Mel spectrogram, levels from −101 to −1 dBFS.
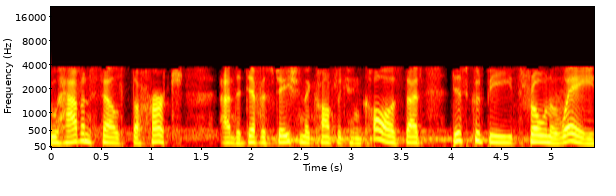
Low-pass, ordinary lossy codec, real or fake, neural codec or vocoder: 3.6 kHz; MP3, 32 kbps; fake; codec, 16 kHz, 4 kbps, X-Codec, HuBERT features, trained on LibriSpeech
